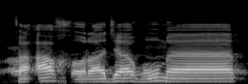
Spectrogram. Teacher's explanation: خا کو موٹا کریں گے اور را کو بھی موٹا کر کے پڑھیں گے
